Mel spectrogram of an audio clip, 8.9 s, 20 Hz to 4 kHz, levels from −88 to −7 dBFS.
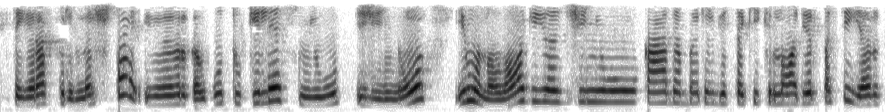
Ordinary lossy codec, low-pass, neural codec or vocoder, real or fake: MP3, 24 kbps; 3.6 kHz; none; real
